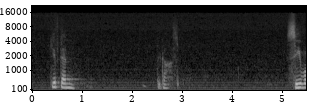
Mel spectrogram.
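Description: A middle-aged man speaks in short phrases through a headset microphone.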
